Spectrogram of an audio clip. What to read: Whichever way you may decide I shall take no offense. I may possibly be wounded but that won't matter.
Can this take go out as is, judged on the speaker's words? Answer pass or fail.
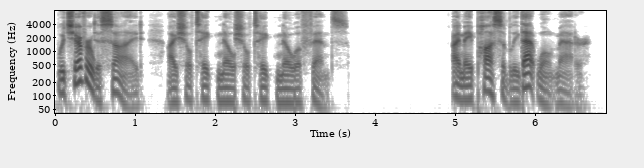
fail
